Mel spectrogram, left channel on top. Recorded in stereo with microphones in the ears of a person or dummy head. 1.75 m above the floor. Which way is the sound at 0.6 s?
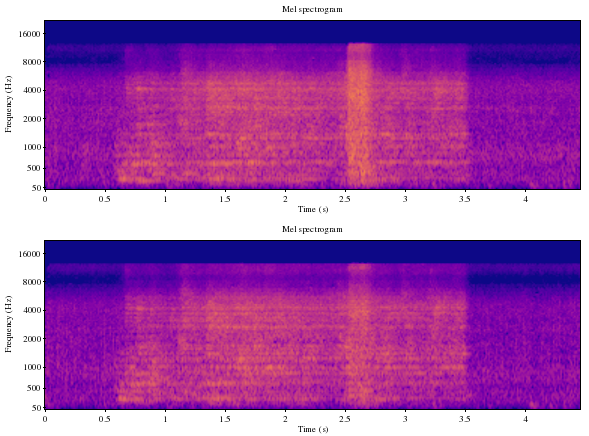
10° right (ahead or behind).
